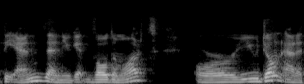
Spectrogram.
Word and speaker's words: Voldemort: it turns out um the author has been caught on tape saying voldemort and yet she insists that it should be pronounced voldemort um but what this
